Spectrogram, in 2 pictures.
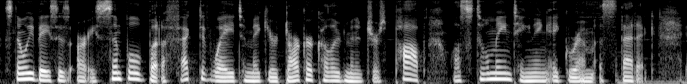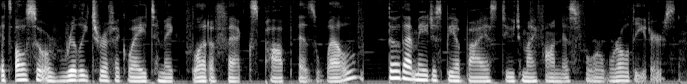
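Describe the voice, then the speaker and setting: Tutorial host: low-voiced woman, hoarse from a cold, speaking softly and calmly. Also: fairly quick, hardly any pauses. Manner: soft, low-volume delivery. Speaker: miniature painting tutorial host. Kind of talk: hobby tutorial voice-over.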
